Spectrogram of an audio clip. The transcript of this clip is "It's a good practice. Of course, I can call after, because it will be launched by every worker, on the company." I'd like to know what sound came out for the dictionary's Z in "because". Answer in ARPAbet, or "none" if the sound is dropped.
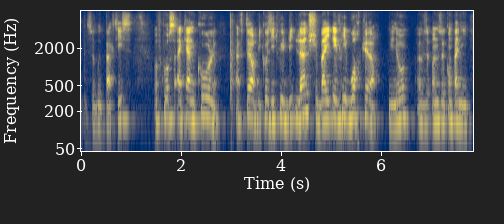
Z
